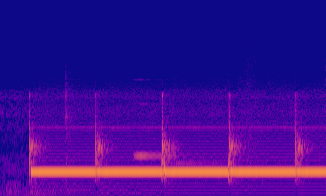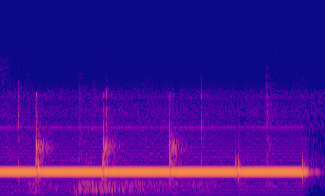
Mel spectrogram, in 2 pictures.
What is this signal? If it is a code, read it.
Radio time signal (WWV, Colorado), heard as ticks, one a second, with static crashes, room echo and the noise inside a lift.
